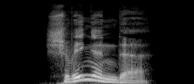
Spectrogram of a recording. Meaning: inflection of schwingend: 1. strong/mixed nominative/accusative feminine singular 2. strong nominative/accusative plural 3. weak nominative all-gender singular
- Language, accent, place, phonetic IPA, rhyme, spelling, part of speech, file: German, Germany, Berlin, [ˈʃvɪŋəndə], -ɪŋəndə, schwingende, adjective, De-schwingende.ogg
